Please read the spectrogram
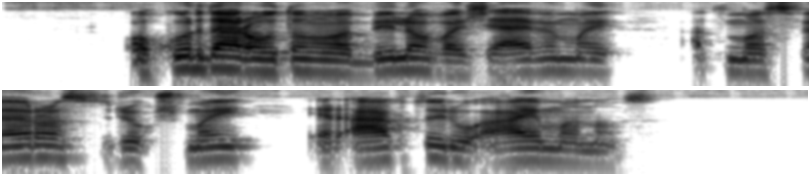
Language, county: Lithuanian, Telšiai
